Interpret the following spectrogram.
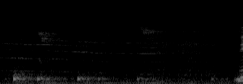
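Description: Faint squeak of a marker dragged across a whiteboard while writing: a thin, drawn-out tone that sinks slightly in pitch.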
